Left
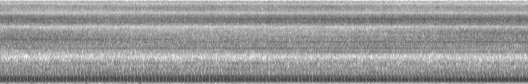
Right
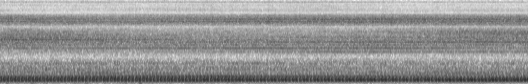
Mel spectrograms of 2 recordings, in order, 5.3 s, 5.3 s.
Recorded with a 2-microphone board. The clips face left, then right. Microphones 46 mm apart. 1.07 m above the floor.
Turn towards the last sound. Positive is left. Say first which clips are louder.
# right 4 dB
turn(degrees=-15)  # may be behind; listen again after turning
